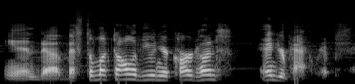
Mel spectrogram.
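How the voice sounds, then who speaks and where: A sports card channel host talks casually and upbeat, packed with fillers, first at his home desk and then in a convention hall. His voice sits high, brisk and gravelly with a fairly bright tone and lively intonation, though the highs are cut off.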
